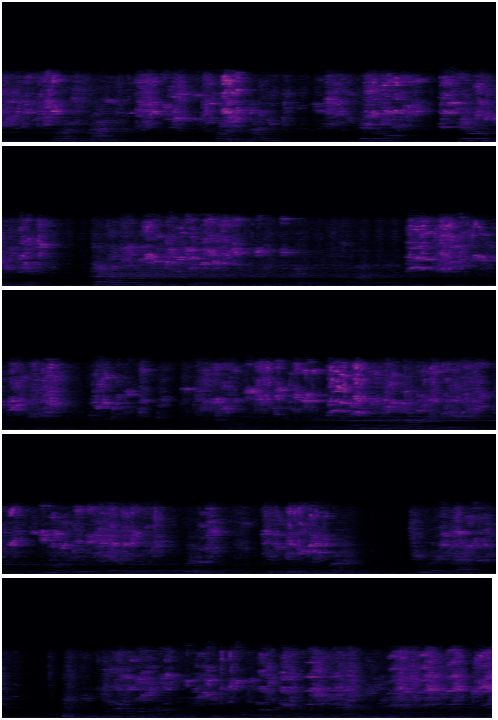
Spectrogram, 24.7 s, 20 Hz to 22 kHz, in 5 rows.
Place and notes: Carrer de les Eres, Masriudoms, Tarragona, Spain - Masriudoms Gathering of Elders & Birds
Recorded on a pair of DPA 4060s and a Marantz PMD661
